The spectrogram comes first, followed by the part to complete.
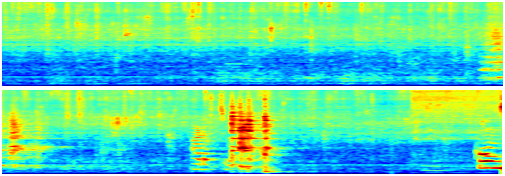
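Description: Steady low sizzle of a banana mixture cooking in a nonstick pan on a gas burner.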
